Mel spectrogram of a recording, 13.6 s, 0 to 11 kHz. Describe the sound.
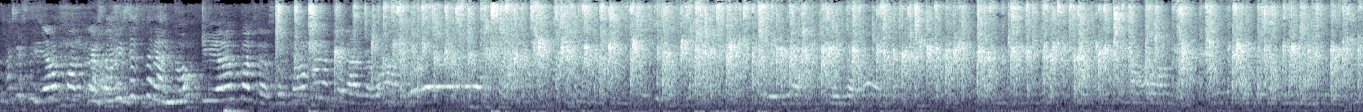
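Sustained applause from the ICU team of Hospital Vitas in Valencia as a patient is discharged after 70 days in intensive care, dense overlapping claps running steadily throughout, with voices chattering and cheering underneath at the start.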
